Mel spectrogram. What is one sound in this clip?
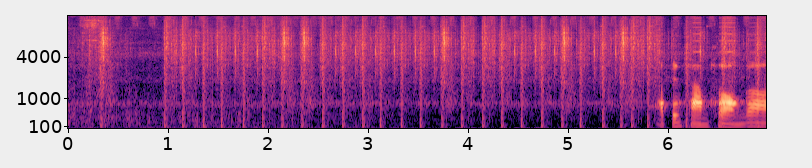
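Footsteps patter steadily on the ground.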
